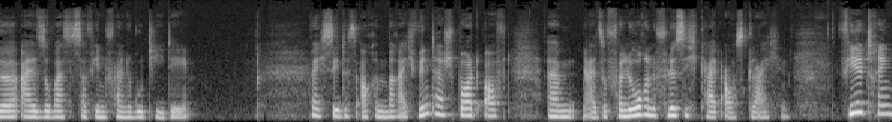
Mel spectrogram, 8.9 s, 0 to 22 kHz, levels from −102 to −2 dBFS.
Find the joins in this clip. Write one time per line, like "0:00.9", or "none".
0:03.1
0:05.8

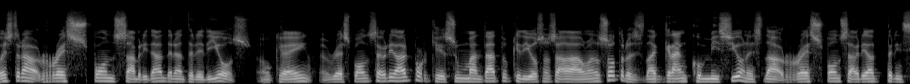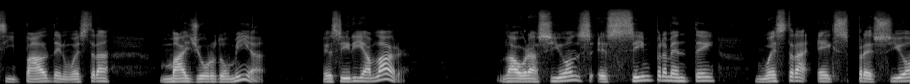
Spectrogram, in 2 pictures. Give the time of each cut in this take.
none

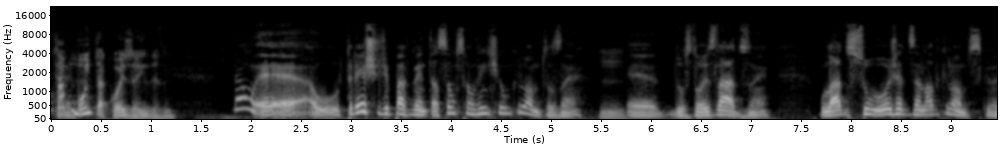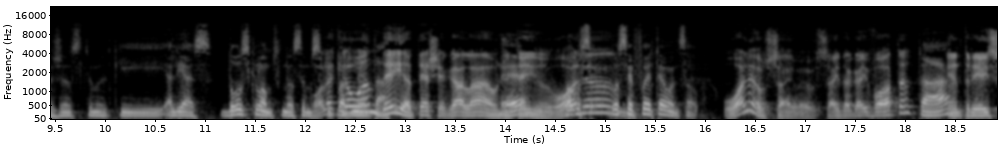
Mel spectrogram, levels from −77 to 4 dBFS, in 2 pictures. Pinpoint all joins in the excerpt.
none

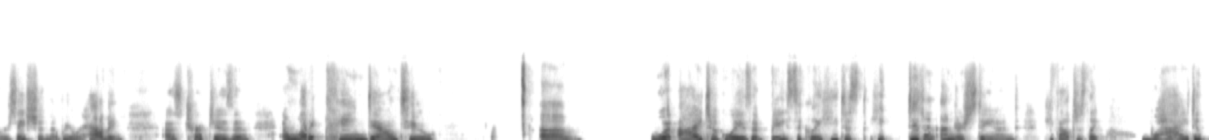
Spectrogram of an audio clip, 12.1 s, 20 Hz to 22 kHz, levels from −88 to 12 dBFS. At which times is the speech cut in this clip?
0:09.0
0:10.5

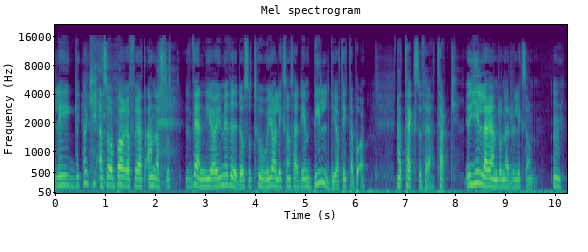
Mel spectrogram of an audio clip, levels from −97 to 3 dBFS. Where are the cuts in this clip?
0:06.8

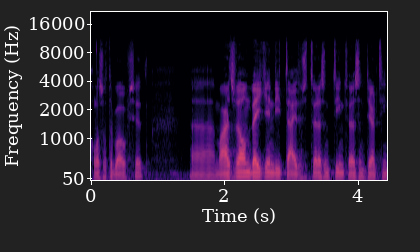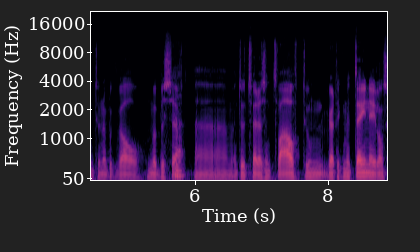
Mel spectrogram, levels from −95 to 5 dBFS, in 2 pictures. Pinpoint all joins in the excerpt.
0:05.8
0:07.6

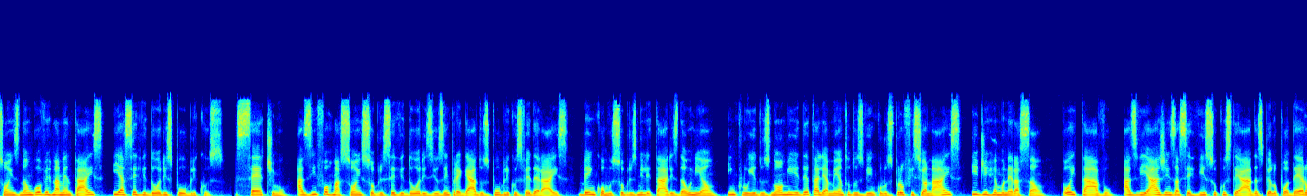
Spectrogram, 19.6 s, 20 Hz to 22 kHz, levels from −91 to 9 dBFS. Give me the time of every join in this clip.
0:03.5

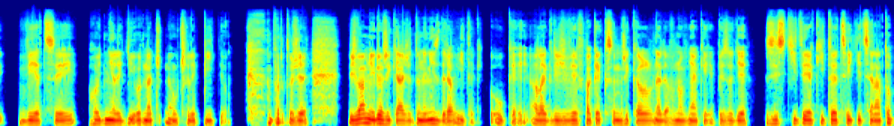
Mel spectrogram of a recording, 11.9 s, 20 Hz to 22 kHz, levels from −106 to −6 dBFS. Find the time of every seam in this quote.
none

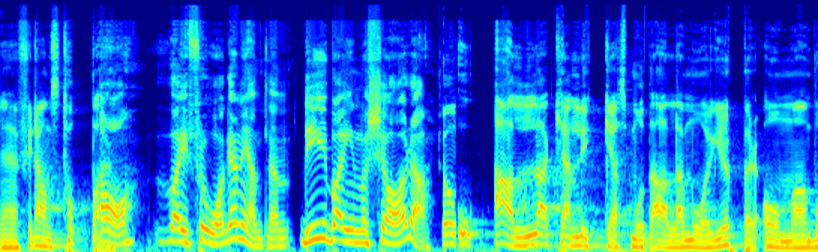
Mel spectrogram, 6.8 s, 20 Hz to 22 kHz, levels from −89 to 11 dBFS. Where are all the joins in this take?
0:02.5
0:03.8

